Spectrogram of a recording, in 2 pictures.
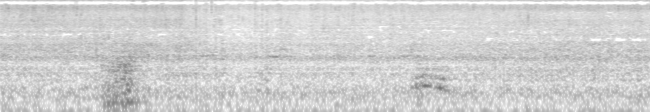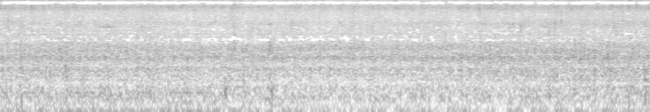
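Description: Beef liver frying in a little oil in a pan, a steady sizzle.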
